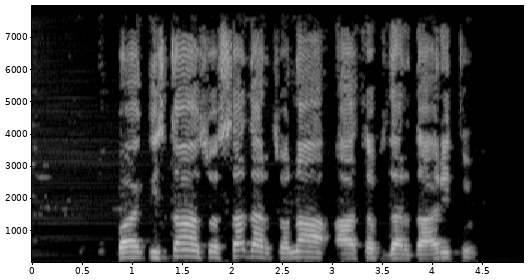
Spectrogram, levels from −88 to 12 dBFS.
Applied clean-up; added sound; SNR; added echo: classical method spectral subtraction.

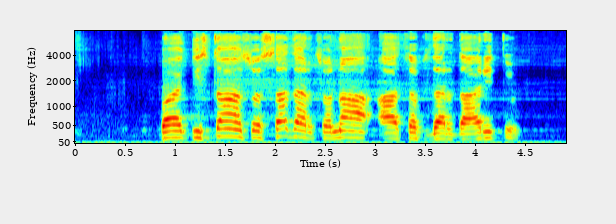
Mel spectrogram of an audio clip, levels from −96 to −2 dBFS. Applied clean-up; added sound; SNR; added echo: neural separator model SepFormer DNS4.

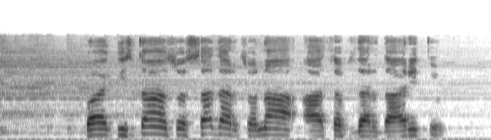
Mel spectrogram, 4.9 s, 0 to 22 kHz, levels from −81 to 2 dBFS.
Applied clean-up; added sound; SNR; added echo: none; Crash cymbal; 16 dB; none.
